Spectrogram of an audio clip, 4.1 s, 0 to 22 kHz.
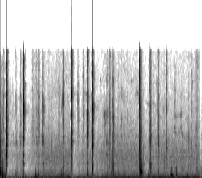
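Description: Plastic top of a 12 V Power Wheels gray top sealed lead-acid battery cracking and snapping as it is broken off by hand: an irregular run of sharp cracks and clicks.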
